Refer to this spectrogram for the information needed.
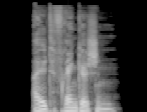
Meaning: inflection of altfränkisch: 1. strong genitive masculine/neuter singular 2. weak/mixed genitive/dative all-gender singular 3. strong/weak/mixed accusative masculine singular 4. strong dative plural
- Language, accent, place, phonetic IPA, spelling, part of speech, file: German, Germany, Berlin, [ˈaltˌfʁɛŋkɪʃn̩], altfränkischen, adjective, De-altfränkischen.ogg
